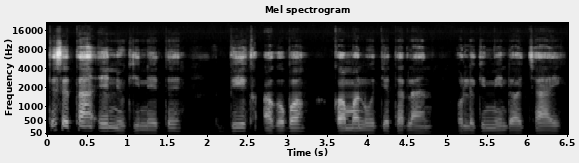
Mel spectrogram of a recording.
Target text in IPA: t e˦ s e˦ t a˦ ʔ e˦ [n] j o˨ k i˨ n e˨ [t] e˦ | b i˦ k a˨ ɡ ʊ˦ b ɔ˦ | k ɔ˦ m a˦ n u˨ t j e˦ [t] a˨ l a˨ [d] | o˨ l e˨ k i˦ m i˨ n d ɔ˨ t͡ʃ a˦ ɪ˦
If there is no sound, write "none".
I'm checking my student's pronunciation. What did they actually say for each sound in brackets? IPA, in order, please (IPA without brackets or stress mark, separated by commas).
n, t, t, n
